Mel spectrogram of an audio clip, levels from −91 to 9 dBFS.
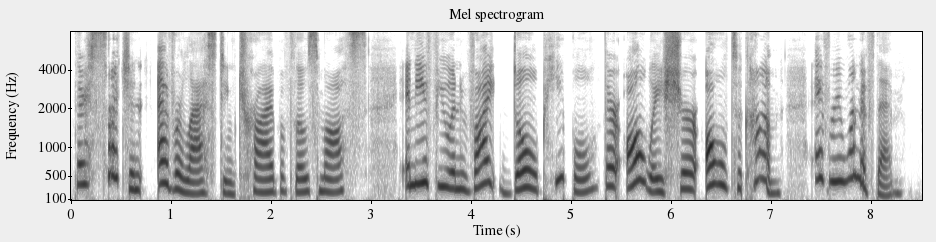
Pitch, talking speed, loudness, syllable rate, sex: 295 Hz, 170 wpm, -18 LUFS, 5.3 syllables/s, female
